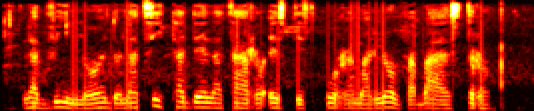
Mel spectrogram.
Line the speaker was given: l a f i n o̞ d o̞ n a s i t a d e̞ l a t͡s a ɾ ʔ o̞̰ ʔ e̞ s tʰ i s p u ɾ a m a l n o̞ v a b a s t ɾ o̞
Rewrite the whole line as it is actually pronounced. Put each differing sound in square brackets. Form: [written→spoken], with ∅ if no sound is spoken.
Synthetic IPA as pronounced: l a [f→v] i n o̞ d o̞ n a [s→t͡s] i t a d e̞ l a t͡s a ɾ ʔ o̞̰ ʔ e̞ s [tʰ→t] i s p u ɾ a m a l n o̞ v a b a s t ɾ o̞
